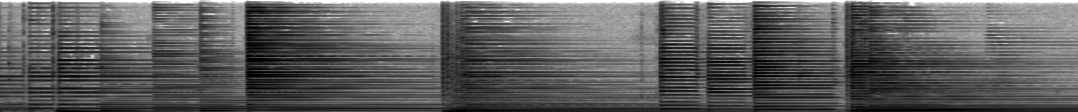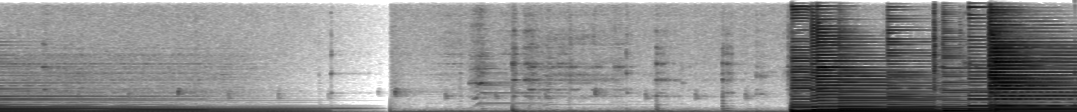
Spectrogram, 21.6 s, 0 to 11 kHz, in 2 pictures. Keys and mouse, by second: 11.7 click, 15.7-21.5 drag.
